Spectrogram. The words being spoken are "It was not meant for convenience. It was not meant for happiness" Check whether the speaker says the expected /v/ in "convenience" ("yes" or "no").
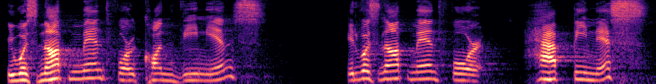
yes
